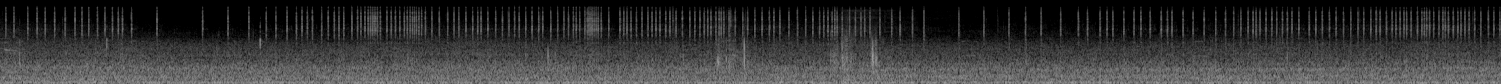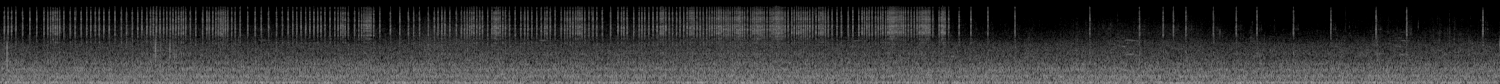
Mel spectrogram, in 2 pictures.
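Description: Steady rush of fast, turbulent river water below a dam's outflow, an even noise that holds at one level throughout. Two faint clicks come about seven and nine seconds in.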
